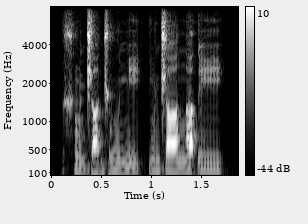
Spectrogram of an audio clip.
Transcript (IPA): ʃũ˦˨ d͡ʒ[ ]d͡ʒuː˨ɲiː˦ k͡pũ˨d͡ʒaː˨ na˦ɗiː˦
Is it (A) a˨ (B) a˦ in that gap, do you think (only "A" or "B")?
A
